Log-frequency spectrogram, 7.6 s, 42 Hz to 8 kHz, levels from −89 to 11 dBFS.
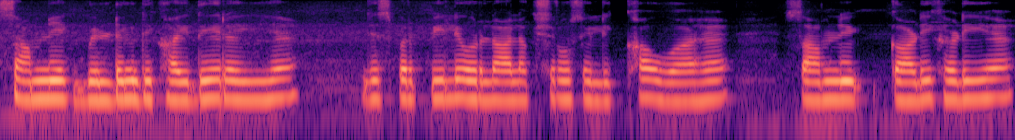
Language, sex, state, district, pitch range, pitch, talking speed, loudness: Hindi, female, Haryana, Rohtak, 190-195 Hz, 195 Hz, 165 wpm, -15 LUFS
